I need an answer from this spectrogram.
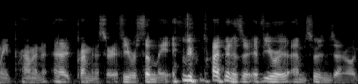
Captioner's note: laughing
